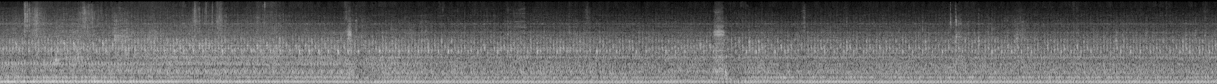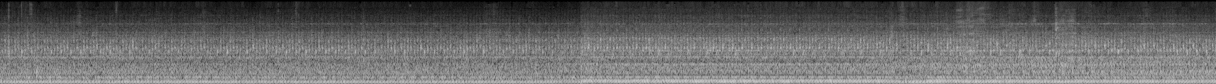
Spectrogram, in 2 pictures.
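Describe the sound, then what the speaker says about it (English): A HD 17 mini excavator's engine idles steadily and loudly throughout, with a deep continuous rumble and slight shifts in load as the tracks are rotated back and forth. "I'm just going to rotate the tracks back and forth so I can make sure everything's fitted properly"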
